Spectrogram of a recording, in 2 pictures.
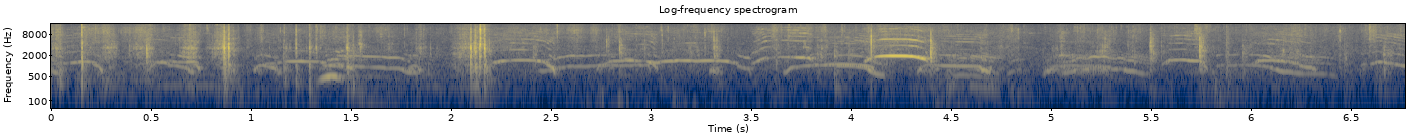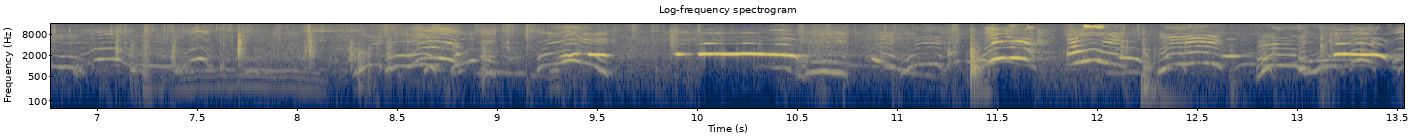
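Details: Husky puppies in Lapland give a busy chorus of short arched whines and squeals, many overlapping pups, with a few longer high whistled squeaks and some brief clattering noises.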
